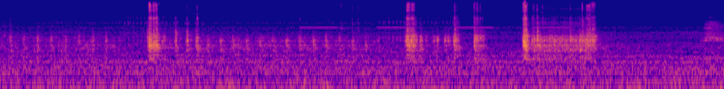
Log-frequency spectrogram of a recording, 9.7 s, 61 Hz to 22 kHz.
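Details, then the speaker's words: 2016 DAF LF Euro 6 truck, new VTG turbo actuator being calibrated after replacement. Sharp clicks and short thin motor whirs as it steps through its travel in a quiet background. Normal calibration. "so now we're going to calibrate the um actual actuator so we'll do that and it goes through the steps and how to do it obviously we know and you'll hear it making a noise"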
